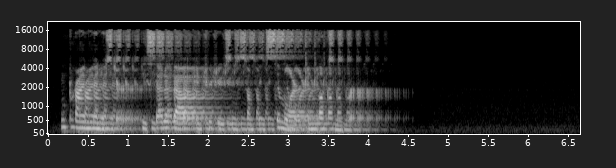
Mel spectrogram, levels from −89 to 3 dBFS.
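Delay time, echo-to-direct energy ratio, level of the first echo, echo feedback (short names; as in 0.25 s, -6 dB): 0.114 s, -4.0 dB, -5.0 dB, 46%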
